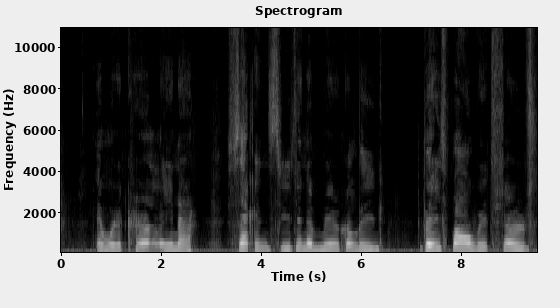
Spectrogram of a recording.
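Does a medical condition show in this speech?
Yes: cerebral palsy.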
